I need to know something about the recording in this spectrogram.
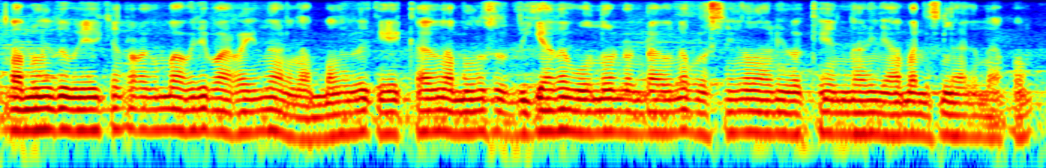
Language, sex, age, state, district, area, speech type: Malayalam, male, 18-30, Kerala, Idukki, rural, spontaneous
